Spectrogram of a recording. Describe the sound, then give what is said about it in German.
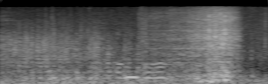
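Thunder from a lightning strike rolls as a low, continuous rumble under a hissing wash of noise, swelling briefly around the middle and again near the end. “Der Blitz hat irgendwo eingeschlagen.”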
